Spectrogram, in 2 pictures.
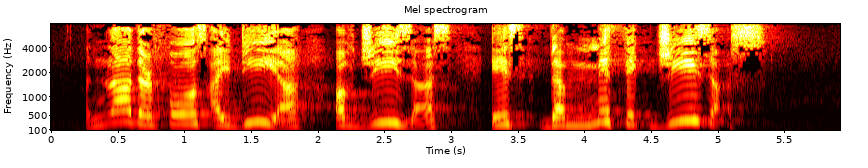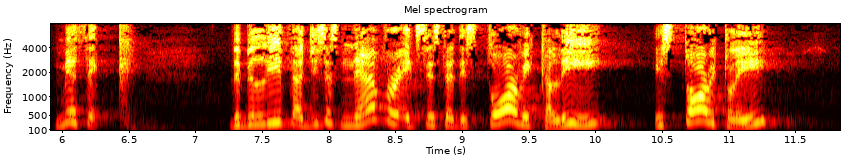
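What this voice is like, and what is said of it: Filipino accent. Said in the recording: “That's the Filipino accent coming out of me there.”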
